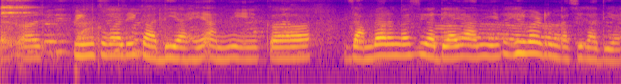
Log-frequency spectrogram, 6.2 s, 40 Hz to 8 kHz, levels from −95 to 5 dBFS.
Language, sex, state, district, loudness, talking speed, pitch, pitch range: Marathi, female, Maharashtra, Gondia, -16 LUFS, 165 wpm, 220 Hz, 210-245 Hz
